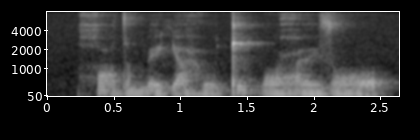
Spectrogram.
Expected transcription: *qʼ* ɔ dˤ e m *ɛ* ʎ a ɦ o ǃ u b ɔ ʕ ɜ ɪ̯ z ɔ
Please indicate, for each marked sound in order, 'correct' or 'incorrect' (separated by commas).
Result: incorrect, correct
